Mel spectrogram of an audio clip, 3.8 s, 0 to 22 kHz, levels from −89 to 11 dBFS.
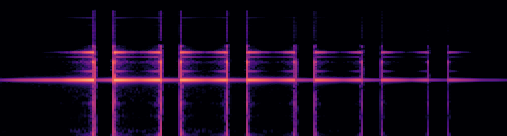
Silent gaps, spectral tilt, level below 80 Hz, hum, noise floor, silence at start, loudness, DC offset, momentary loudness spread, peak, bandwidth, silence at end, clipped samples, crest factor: none; -1 dB/octave; -54 dBFS; none; -45 dBFS; 0.15 s; -14 LUFS; under 0.1%; 22 LU; 0 dBFS; 13.5 kHz; 0.4 s; under 0.1%; 18 dB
